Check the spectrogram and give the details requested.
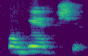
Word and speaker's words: foguete: por causa do regionalismo, tem uma tendência para falar com I, como se fosse foguete. Tá? Escreve-se com E. E, dependendo da região onde a pessoa morar, ela vai pronunciar como se fosse um I. Foguete. Foguete. E outras regiões, eles vão pronunciar exatamente como se escreve aqui, ó. Foguete. E algumas regiões, foguete.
